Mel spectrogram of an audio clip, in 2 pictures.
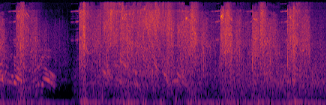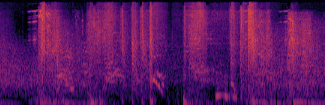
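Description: Gunfire in The Outer Worlds video game, bursts of shots rattling through most of the stretch with brief gaps, loud and close, with a short spoken exclamation near the end.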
